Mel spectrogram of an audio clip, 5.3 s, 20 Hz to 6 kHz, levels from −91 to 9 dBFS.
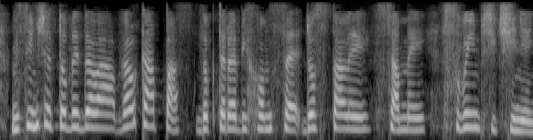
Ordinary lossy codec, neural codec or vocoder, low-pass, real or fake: MP3, 32 kbps; codec, 16 kHz, 4.8 kbps, FACodec; 5.4 kHz; fake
